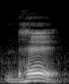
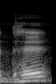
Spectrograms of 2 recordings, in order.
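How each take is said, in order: First: ڈھے with a retroflex, breathy ḍh; ڈھے as ɖʱe; retroflex aspirated. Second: دھے with a dental, breathy dh; دھے as d̪ʱe; dental aspirated. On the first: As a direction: say ڈھے with the tongue curled back, then a puff. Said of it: "اس کا تلفظ ہوا ڈھے". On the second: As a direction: say دھے with the tongue on the teeth, then a puff. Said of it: "اگر دو چشمی نہ ہو تو پھر ہوتا ہے دھے". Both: Shown as a demonstration.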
